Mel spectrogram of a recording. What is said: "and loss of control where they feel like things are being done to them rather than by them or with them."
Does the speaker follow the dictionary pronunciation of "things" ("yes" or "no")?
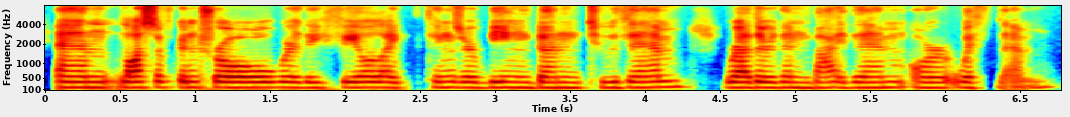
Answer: yes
